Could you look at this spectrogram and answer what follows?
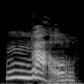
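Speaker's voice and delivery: put-on high, bright happy old lady. A narrator's reading. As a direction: say it with glee. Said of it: "said Hepzibah happily".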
